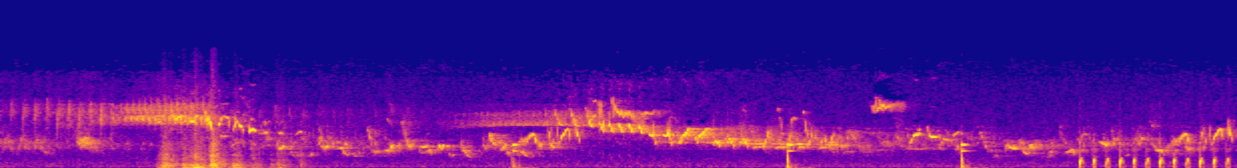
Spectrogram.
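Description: Small birds chirping and calling steadily, with three short knocks about five, eight and nine and a half seconds in. Near the end a fast, even pulsing tone begins.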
